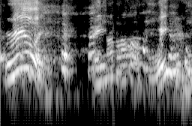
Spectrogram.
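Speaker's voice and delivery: laughing surprise; amused surprise. Real, not acted. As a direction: toss it up in disbelief. Amused disbelief at crying.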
